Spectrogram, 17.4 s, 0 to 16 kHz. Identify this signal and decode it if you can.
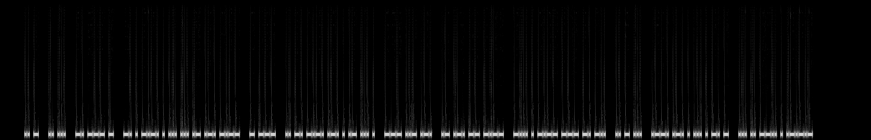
Morse code, heard as a keyed tone, about 40 wpm, 700 Hz. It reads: IT IS NOT NECESSARY TO INCREASE OUR ARMY BEYOND ITS PRESENT SIZE.
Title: Sentences from Top 1000 Words - Review Part 6 - 40wpm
